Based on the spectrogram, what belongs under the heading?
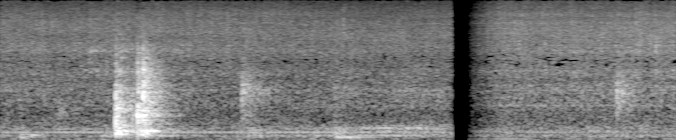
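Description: Sliced onions frying in butter with chilli powder and garam masala in a steel kadai: a steady sizzle. A metal spoon scrapes and clinks against the pan about a second in. The sound cuts out for a moment about three and a half seconds in.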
